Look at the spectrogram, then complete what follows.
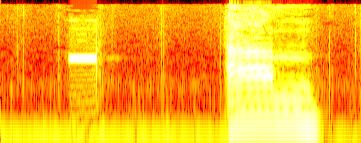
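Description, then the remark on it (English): A single short, clean electronic answering machine beep sounds once over quiet phone line hiss, followed a second later by a loud, drawn-out voice. “I'm not at the sound of the beep. Leave your name.”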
